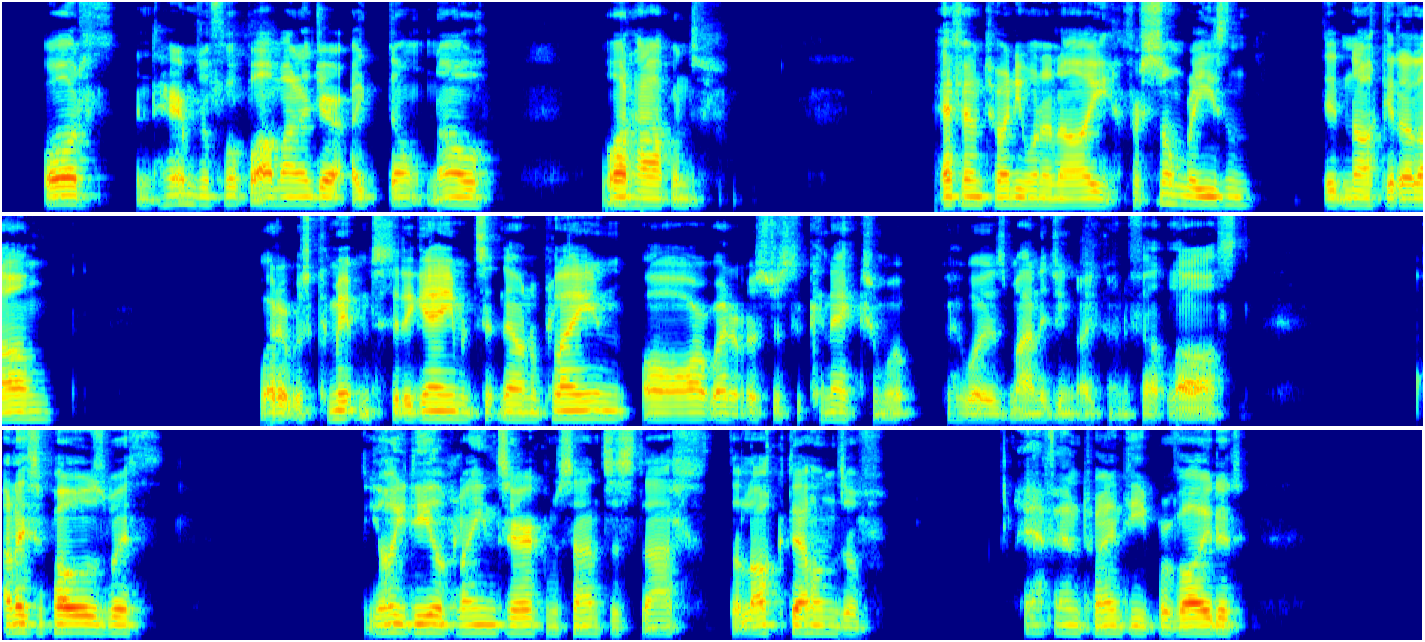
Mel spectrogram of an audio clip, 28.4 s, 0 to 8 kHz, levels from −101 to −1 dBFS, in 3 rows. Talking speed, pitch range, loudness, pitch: 135 wpm, 105-115 Hz, -30 LUFS, 110 Hz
